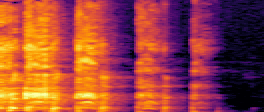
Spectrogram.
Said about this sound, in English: cough is back, by the way.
